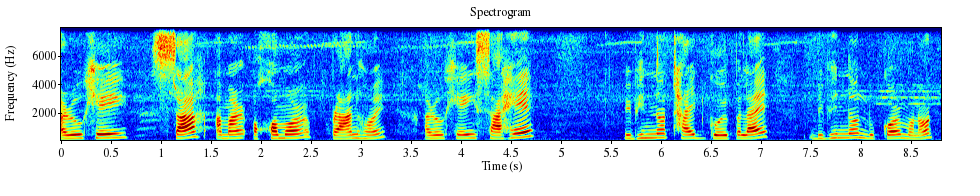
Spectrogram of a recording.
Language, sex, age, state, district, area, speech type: Assamese, female, 18-30, Assam, Majuli, urban, spontaneous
